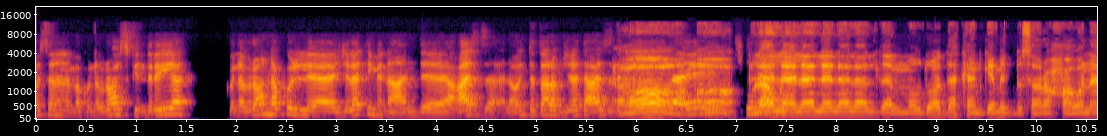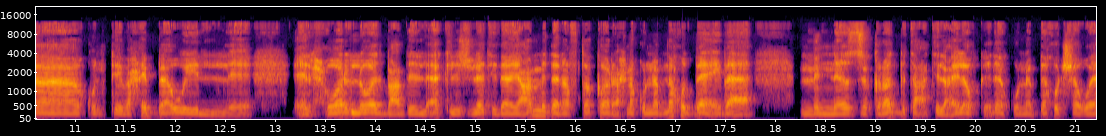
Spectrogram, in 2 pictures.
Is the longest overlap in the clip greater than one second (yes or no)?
yes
